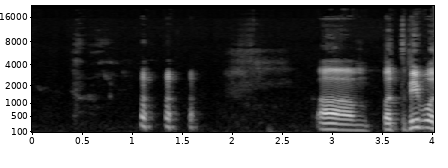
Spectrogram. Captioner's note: laughing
